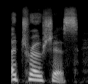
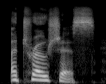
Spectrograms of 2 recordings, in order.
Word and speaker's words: atrocious: have uh which is a quick unstressed sound like the a in sofa next is t r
